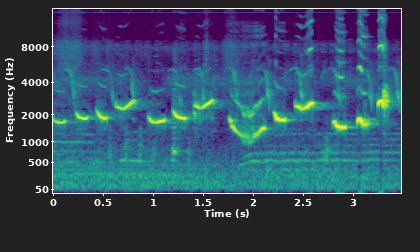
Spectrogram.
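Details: Black-tailed white-rumped shama from Nias, a male whose song stirs other males to sing: a rapid string of rich whistled notes, each short and slurred, some rising, some dipping, delivered about three to four per second.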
